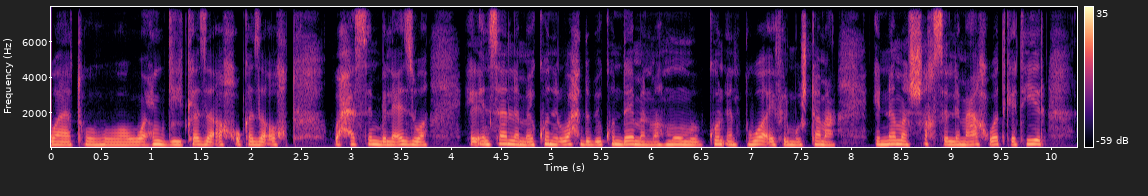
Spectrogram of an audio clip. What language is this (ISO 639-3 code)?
aec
